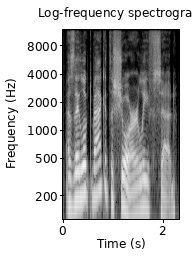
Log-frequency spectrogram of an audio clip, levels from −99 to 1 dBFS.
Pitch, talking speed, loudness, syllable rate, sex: 150 Hz, 235 wpm, -16 LUFS, 5.2 syllables/s, male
